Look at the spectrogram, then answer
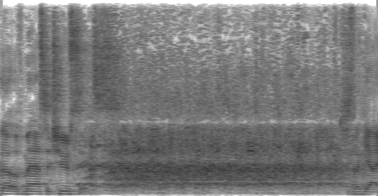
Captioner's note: audience laughing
